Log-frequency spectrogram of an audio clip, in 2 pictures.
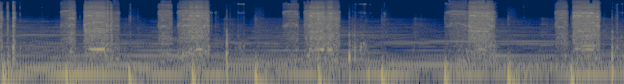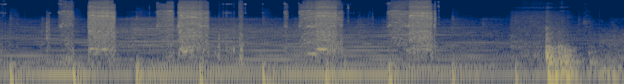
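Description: Screws driven into a plywood subfloor in a bathroom framing job, heard as a run of repeated loud bursts from a power driver, roughly a dozen short pulses spread evenly, with ratcheting clicks between them and no talk.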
